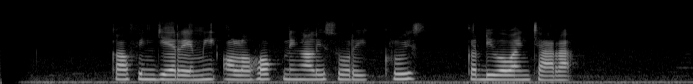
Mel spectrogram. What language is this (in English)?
Sundanese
